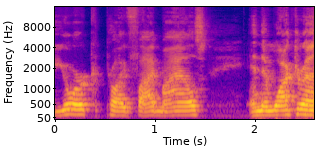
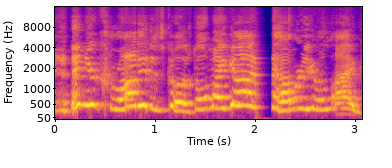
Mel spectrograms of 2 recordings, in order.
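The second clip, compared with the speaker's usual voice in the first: very high, loud, panicked, freaked-out alarm; 5 dB louder than usual. Retelling what the ultrasound technician said while scanning, imitating someone freaking out. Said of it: "She's like freaking out".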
